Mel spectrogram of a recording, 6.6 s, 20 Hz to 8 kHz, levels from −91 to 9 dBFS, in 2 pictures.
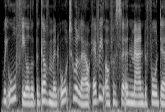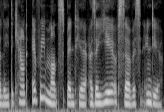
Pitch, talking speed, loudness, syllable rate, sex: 195 Hz, 255 wpm, -16 LUFS, 7.0 syllables/s, female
